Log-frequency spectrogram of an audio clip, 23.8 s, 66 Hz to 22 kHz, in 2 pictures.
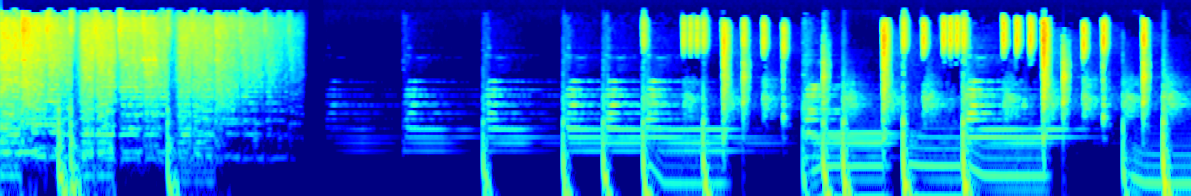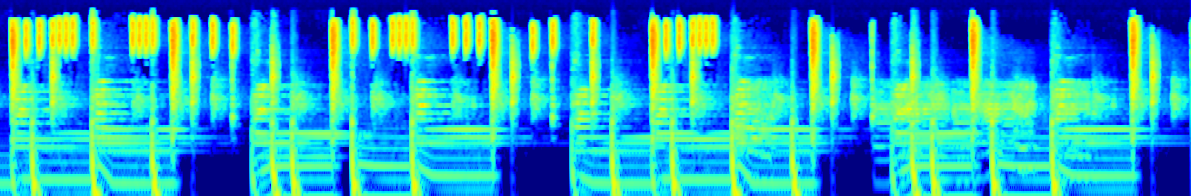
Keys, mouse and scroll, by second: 0.0 click, 2.9 double click, 3.5 click, 3.8 double click, 4.3 click, 4.5 double click, 4.9 click, 5.2 double click, 6.2 click, 6.4 double click, 7.1 click, 21.0 click.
